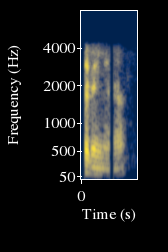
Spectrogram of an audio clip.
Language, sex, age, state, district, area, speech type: Tamil, male, 45-60, Tamil Nadu, Dharmapuri, urban, conversation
